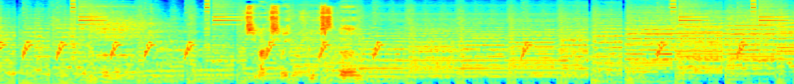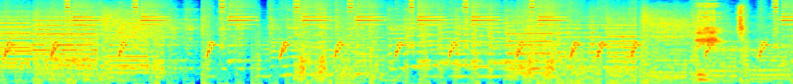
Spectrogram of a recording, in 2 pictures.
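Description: A goose quacks repeatedly in a Final Fantasy VII beach scene, a run of short honking calls over busy game music with other effects, while someone talks briefly.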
